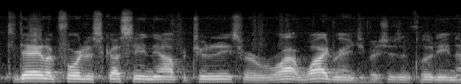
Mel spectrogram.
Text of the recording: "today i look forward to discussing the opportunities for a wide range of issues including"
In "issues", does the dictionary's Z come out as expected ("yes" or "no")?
yes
